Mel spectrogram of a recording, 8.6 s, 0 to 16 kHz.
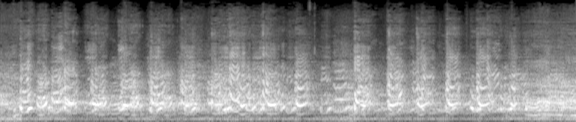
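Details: Many sea lions crowded on the Port of Newport docks in Yaquina Bay, Oregon, September 2015, keep up a steady stream of harsh, bouncing barks that overlap into a continuous noisy chorus.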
